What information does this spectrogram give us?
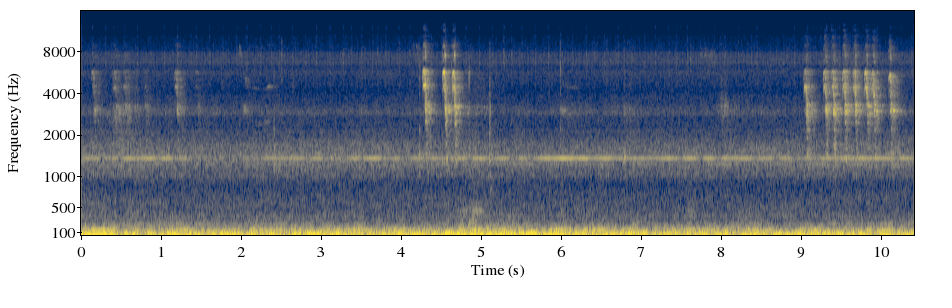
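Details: Birds in the snow at morning chirp in rapid bursts of high, twittering notes, faint at first, then a clustered flurry midway and a dense burst near the end, over a steady low rumble.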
